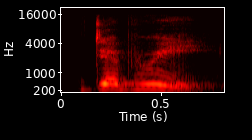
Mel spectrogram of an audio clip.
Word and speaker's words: debris: cupboard my kitchen cupboard silent s arkansas illinois island debris all right one more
